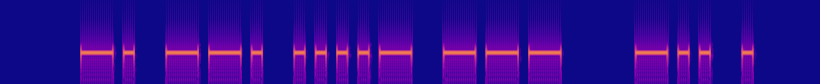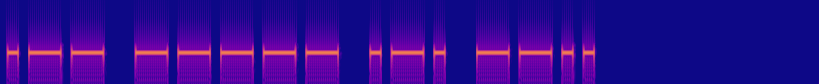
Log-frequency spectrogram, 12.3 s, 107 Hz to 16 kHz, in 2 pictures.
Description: Morse code, heard as a keyed tone, about 15 wpm, 700 Hz. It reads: NG4O DE W0RZ
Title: USA Callsign DE Callsign - 4 Characters - 15wpm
